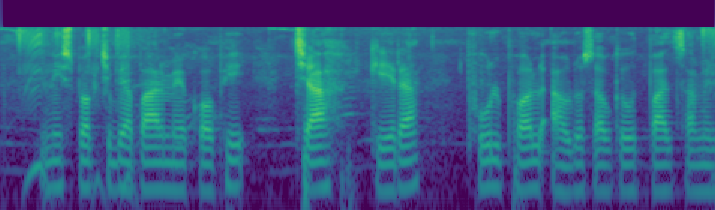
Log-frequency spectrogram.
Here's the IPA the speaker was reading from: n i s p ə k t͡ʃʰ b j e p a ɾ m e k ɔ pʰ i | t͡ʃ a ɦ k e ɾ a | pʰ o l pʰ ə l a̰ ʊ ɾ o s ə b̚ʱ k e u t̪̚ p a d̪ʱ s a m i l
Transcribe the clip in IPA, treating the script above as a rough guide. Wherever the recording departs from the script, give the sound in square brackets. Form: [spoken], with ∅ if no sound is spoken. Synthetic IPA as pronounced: n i s p ə k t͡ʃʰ b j [a] p a ɾ m e k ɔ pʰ i | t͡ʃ a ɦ k e ɾ a | pʰ [u] l pʰ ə l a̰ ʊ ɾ o s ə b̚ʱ k e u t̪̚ p a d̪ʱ s a m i l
